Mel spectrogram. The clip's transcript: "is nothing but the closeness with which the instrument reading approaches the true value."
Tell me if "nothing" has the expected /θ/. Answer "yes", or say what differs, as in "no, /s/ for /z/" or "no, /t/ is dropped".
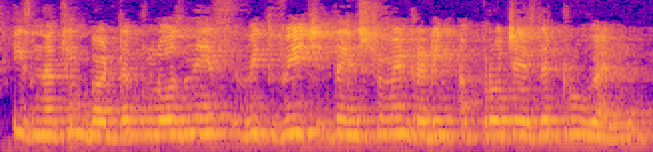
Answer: no, /t/ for /θ/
